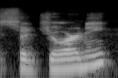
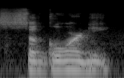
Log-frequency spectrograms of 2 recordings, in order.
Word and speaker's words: Sigourney: her name wrong for Sigourney 27 Weaver. years. Yeah, I always said Sojourner. Uh, And it wasn't until this year that I was corrected for the first time in my life, and it's Sigourney.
